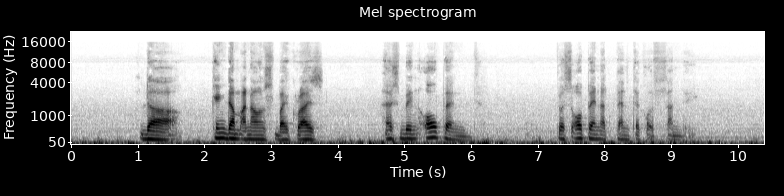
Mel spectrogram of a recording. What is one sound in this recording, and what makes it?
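An elderly man speaks calmly and slowly into a nearby microphone, with pauses.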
